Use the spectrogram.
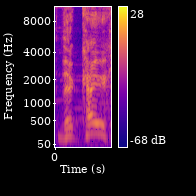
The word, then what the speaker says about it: Koch: K-O-C-H is pronounced Coke, right? Like Koch. Koch is pronounced Coke. Have I got that right?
